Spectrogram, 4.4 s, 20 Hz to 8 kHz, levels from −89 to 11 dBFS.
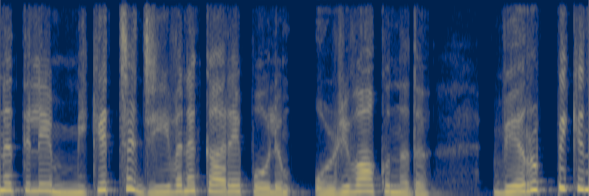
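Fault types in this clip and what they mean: No faults found; the speech arrives through the call path with nothing above 8 kHz, consistent with a wideband codec such as G.722 at 64 kbps.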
